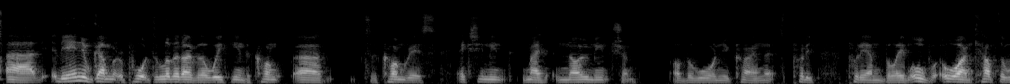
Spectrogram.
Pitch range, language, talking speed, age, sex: 100-115 Hz, English, 190 wpm, 30-49, male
